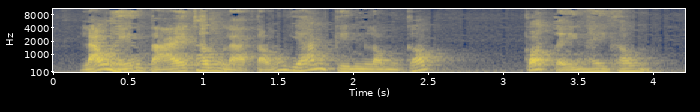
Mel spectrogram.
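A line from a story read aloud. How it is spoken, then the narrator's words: Smiling. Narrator (Vietnamese): mỉm cười nói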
